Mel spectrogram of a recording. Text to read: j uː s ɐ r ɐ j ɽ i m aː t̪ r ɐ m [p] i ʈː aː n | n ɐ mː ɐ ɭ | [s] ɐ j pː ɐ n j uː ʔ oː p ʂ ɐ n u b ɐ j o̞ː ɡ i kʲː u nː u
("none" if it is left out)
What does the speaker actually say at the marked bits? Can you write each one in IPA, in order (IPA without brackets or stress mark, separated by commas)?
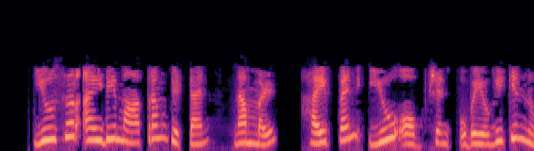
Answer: k, h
